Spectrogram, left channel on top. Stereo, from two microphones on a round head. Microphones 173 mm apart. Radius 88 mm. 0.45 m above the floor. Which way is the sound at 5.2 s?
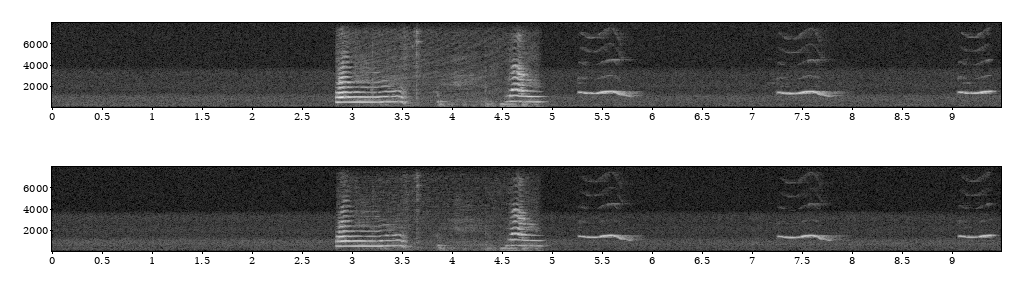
40° left (ahead or behind).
